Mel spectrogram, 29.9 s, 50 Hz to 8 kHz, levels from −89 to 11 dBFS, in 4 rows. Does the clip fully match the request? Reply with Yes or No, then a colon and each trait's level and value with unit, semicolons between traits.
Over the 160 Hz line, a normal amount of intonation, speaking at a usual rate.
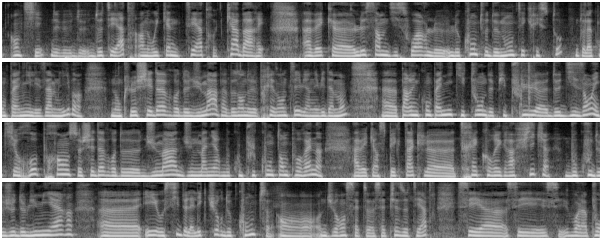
Yes: high, 190 Hz; average, 3.2 semitones; average, 185 wpm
